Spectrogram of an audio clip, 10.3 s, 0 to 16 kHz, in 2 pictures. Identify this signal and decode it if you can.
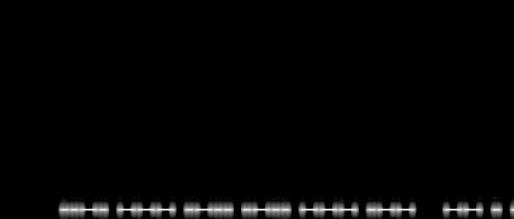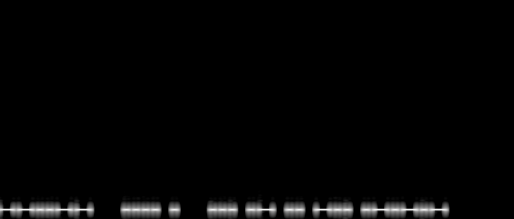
Morse code, heard as a keyed tone, about 25 wpm, 700 Hz. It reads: FOLLOW ME, HE SAID.
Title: Sentences from Top 1000 Words - Review Part 1 - 25wpm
